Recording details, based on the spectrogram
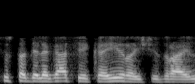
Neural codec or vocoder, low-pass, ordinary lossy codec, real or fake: none; 3.6 kHz; MP3, 24 kbps; real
